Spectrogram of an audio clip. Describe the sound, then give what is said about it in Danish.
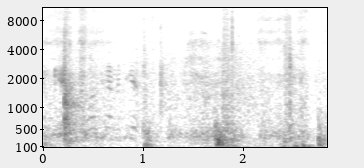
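Dull, thudding footsteps of a man land at a steady pace, sounding as if he is climbing stairs, with a faint muffled rustle and background murmur in between. “Det lyder meget, som om han er på vej op ad nogle trapper.”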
